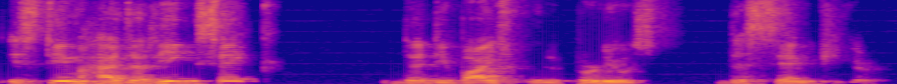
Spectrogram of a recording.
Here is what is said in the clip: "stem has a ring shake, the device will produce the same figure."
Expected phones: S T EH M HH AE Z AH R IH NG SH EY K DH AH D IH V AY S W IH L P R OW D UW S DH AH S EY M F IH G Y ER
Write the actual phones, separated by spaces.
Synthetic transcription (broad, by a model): S T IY M HH AE Z AH R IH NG S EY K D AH D IH V AY S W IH L P R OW D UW S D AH S EY M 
